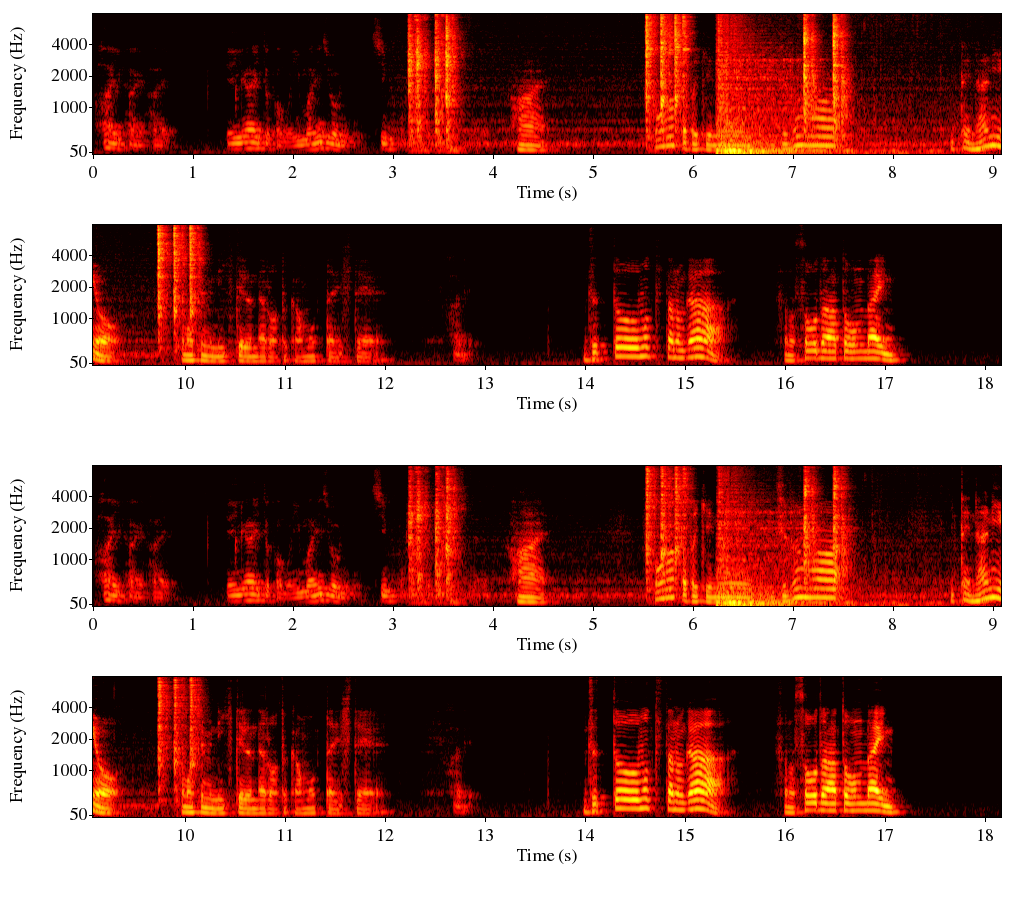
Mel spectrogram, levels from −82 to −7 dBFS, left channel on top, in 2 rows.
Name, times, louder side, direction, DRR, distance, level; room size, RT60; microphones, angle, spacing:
voice 1, 0.0-0.8 1.3-4.0 12.6-12.9, right 1 dB, 5° left, 2.8 m, -45 dB
sound 1, 3.0-10.6, left 5 dB, 80° left, 2.3 m, -34 dB
voice 2, 4.2-4.5 5.5-7.5 8.7-9.3 9.9-12.0 14.0-15.4 16.0-17.1, right 3 dB, 65° right, 1.0 m, -33 dB
sound 2, 6.2-8.8 9.2-9.3, left 2 dB, 55° left, 2.8 m, -35 dB
15.5 x 6.2 x 3.1 m
head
